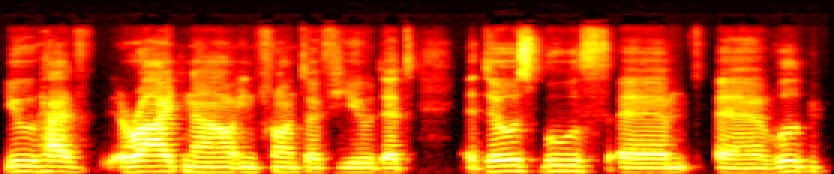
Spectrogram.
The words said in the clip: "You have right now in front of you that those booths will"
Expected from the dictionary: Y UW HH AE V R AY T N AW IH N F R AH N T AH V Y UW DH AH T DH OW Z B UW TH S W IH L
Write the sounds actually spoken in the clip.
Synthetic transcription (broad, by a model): Y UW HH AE V R AY T N AW IH N F R AH N T AH V Y UW DH AH T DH OW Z B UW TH W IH L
